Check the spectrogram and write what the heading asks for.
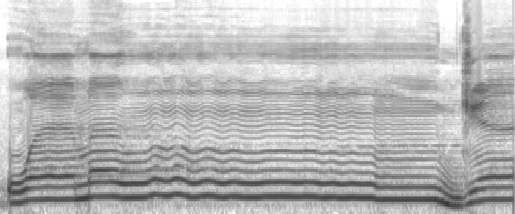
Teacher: Di sini ada huruf nun sukun yang bertemu dengan huruf jim, maka untuk huruf nun sukunnya kita baca dengan samar-samar dan kita dengungkan. Pada waktu berdengung, persiapan masuk ke huruf jim. Kita baca dengan samar-samar dulu untuk huruf nun ini. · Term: ikhfa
